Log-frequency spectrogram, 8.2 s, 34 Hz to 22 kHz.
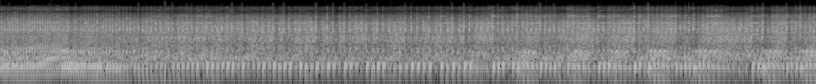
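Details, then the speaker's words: Briggs LO206 race engine fitted to a mini bike, carb being richened: runs fine on choke and idles off choke with a rough, uneven beat but won't rev up at all; lean running, owner plans to check jets and valve clearance. "so yeah as you can hear uh it runs great on the choke uh and then idle's fine and everything uh when it's not on the choke uh but then won't rev up at all so uh yeah i have some more to figure out with that"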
